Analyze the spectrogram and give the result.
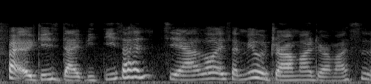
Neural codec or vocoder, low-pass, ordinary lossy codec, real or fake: none; 7.2 kHz; none; real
